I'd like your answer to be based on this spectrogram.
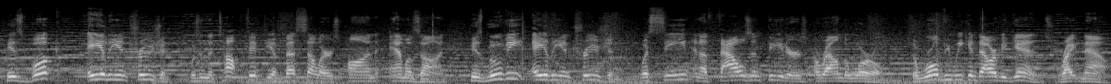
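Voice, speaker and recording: Higher-pitched male talk show host. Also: big pitch swings, moderate pace, few pauses, over music. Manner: friendly, emphatic introductions. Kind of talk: studio talk show hosting. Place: TV studio.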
